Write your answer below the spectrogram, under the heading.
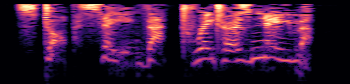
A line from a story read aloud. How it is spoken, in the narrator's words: the Padawan spat, seething with venomous anger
